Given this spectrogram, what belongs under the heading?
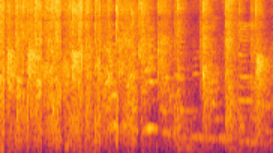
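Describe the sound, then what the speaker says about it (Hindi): Audience clapping for a young participant at a junior-group English speaking competition, a dense steady patter of many hands lasting the whole stretch at close range, with some talk faintly underneath. "ताली बजाओ भाई राधिका की।"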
